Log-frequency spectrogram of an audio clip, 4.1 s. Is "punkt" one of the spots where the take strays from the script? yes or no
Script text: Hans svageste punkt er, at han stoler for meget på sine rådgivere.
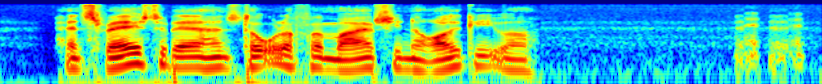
yes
